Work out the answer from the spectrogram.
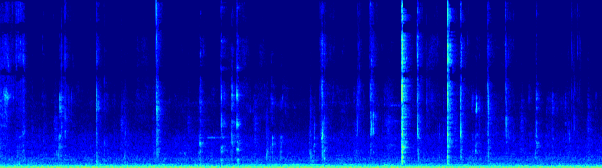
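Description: A person chewing a mouthful of momo dumpling, with many small wet mouth clicks and smacks, one sharper click about six seconds in, over a steady low background noise.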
